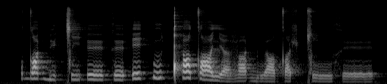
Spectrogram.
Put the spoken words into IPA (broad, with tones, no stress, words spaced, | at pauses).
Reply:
dˤu˥ɡ͡by˧ ǀi˥ʔøː˥kø˥ ʔe˥k͡pu˥ǃʰɯ˥tˤɑ˧ lʲɑ˩vɑ˧ɡ͡buː˩ tˤø˩ʃǀuː˩xøː˩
